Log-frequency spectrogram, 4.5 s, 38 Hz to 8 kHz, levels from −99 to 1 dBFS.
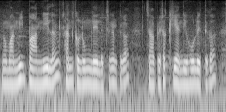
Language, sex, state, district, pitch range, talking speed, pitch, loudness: Wancho, male, Arunachal Pradesh, Longding, 140-155 Hz, 225 wpm, 145 Hz, -14 LUFS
